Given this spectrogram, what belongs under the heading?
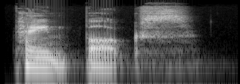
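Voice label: "paintbox", British English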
